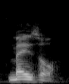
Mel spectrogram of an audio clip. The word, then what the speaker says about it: Maisel: Maisel.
